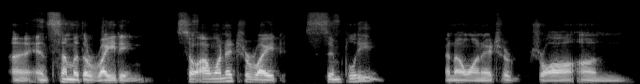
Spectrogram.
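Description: A German guest author talks casually in an interview, lively and prone to repeating words as he starts. His voice is lowish, and there's no echo.

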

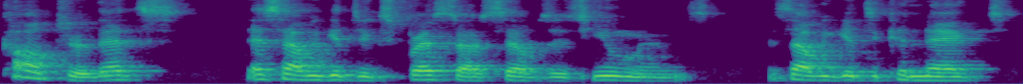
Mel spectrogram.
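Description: A woman's voice: low voice, normal speed, darkish tone, echoey room. A woman guest on a podcast talking about culture and communication in a thoughtful, emphatic way. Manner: thoughtful, emphatic, laughs easily. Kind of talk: podcast conversation.

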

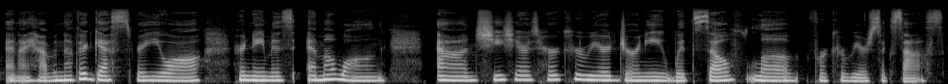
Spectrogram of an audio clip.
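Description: A woman hosting a career podcast, with an encouraging scripted intro and then relaxed, supportive interview chat. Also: on the low side, no room sound, clean studio sound. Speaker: podcast host and career coach.

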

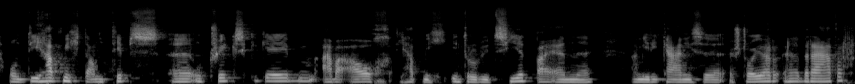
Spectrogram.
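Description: A man in his sixties from the Netherlands speaking German with a Dutch accent, answering interview questions haltingly with many fillers. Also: medium pitch, steady tone, fairly bright tone. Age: 60s. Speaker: guest.

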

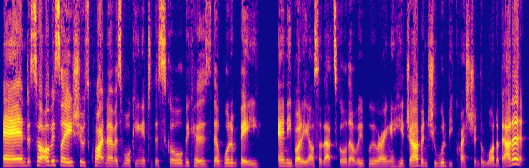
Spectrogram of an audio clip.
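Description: A young woman with a broad Australian accent, a student teacher who hosts her own solo podcast, chats casually and drives her points home with emphasis. Her voice is lowish and slightly bright, and she talks fast with few pauses. The studio-quality recording has no echo.

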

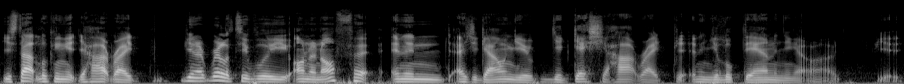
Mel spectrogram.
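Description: A man's voice: medium pitch, steady tone, normal speed, hardly any pauses, clear, resonant tone, no echo. A man with an Australian accent hosting a podcast, giving casual coaching advice in an informal, rambling way and often rephrasing himself mid-sentence. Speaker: podcast host and endurance sports coach.

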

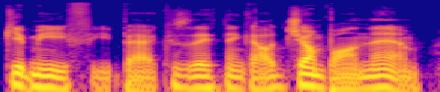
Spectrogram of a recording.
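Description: A man's voice: fairly low pitch, brisk, creaky, no echo, clean studio sound. A man chatting casually in an intense, passionate, assertive way, often dropping "like" into his sentences. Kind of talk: casual conversation.

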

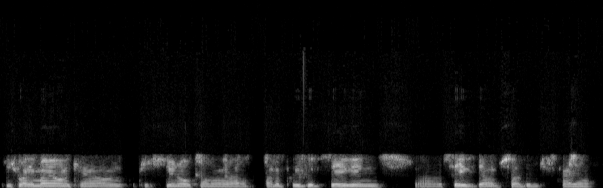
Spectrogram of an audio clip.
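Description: Heard through a tinny, phone-like line with no echo, a thirty-something podcast guest with a Canadian accent talks briskly in a medium-pitched voice with fairly even intonation. He keeps it casual, rambling on with lots of fillers and laughter.

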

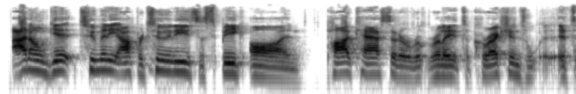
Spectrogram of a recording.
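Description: A man in his thirties from Miami, an author and speaker telling his story with energy as a podcast guest. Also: medium pitch. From Miami, Florida. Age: 30s. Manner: energetic, animated storyteller, talks fast. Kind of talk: casual interview storytelling.

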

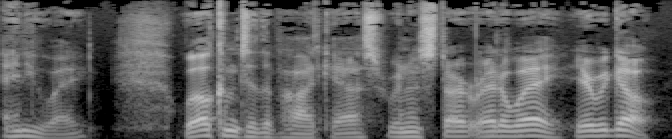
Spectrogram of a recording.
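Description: A man hosting a casual podcast, talking in a relaxed, enthusiastic way. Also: mid-range voice, fast, no room sound, clean studio sound. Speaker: podcast host.

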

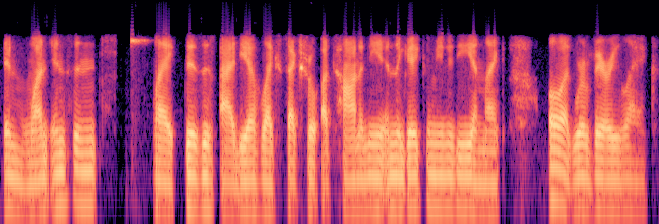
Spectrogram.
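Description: A man's voice: low voice, little pitch movement, a little fast, dry recording. A man calling in to a podcast, talking casually with many fillers and restarts. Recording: tinny phone line, dry.

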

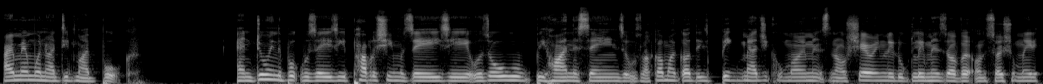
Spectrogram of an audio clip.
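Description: An Australian woman hosting a motivational solo podcast, excitable and swearing casually. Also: on the low side, fast talker, clean tone, no room sound, studio quality. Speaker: podcast host.

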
